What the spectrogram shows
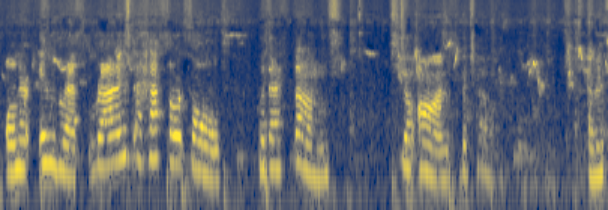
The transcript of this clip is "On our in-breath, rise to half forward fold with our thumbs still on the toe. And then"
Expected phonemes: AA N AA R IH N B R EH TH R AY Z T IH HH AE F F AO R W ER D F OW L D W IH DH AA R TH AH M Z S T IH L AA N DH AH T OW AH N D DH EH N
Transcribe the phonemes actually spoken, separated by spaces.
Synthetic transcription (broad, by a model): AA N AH R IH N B R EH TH R AY Z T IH HH AE F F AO R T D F OW L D W IH DH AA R TH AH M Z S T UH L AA N DH AH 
